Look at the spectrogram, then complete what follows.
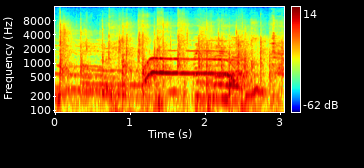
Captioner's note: applause and cheers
